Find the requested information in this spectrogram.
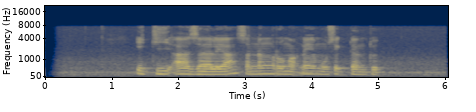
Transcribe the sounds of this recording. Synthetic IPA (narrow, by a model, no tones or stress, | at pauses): ʔiɡ̥i̤azaleasənəŋruŋɔ̰ʔnemusɪk̚ɖ̥ä̤ŋɖ̪̥ʊ̤t̪̚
